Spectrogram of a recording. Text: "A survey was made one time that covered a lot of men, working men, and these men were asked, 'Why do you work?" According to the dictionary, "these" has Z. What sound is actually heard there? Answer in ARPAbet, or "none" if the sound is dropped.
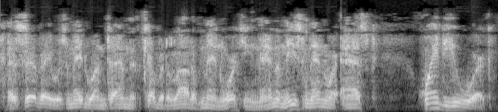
Z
